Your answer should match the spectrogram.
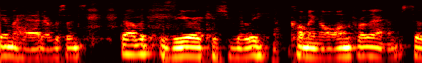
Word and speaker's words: Davit Zirakashvili: It's Rabah Slimani, who starts, and Davit Zirakashvili coming on off the bench.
